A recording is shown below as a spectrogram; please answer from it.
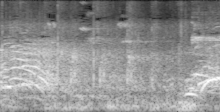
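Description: Basketball being dribbled on a hardwood gym floor, a few bounces in the middle, with spectators' voices shouting over it at the start and again near the end.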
